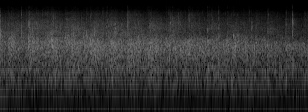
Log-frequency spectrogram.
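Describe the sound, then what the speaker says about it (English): An audience at a ribbon cutting ceremony for the Martin Luther King Jr. Center applauds, a steady wash of many hands clapping that carries through the whole moment and eases slightly at the end. "That deserves a round of applause."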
